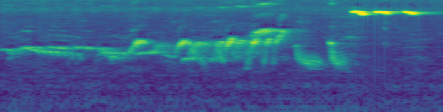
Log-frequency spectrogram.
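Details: White-rumped shama mating call used to stimulate breeding: a run of warbled, rising and falling whistled notes, followed by two downslurred notes and a brief high thin whistle.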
